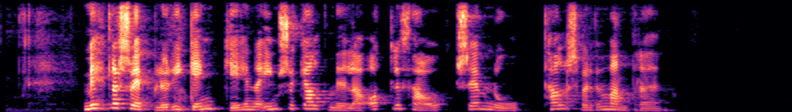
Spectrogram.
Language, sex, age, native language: Icelandic, female, 50-59, Icelandic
